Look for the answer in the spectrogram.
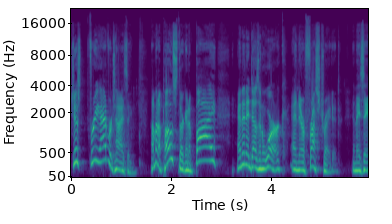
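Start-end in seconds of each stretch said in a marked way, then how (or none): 0.0-2.9 much higher, hammed-up delight over free advertising; mock giddy excitement. Naive business owner gushing to the listener, mock giddy excitement. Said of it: "So they go".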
